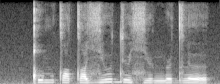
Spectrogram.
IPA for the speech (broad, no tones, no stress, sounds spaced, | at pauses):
ǃ u m tˤ ə tˤ ə zʲ u d ʉ sʲ ə˞ ŋ ə˞ d l ə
